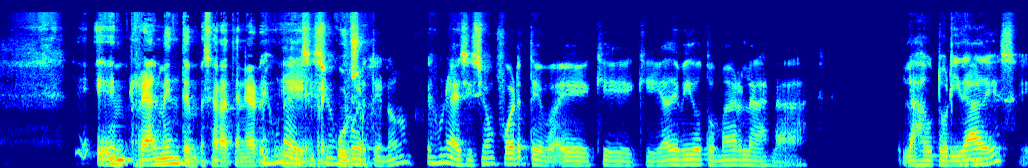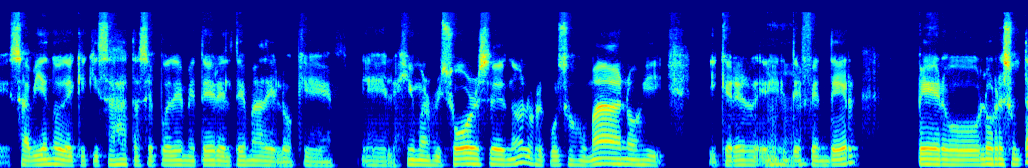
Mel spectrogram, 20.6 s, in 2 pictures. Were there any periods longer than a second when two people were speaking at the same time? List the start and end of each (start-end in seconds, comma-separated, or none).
2.6-3.8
